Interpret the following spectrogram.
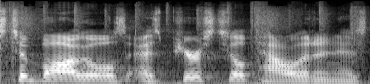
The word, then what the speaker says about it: Bogles: today we're looking at boggles pronounced correctly as boggles or incorrectly as bogles by weirdos who insist gifts or gifs is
